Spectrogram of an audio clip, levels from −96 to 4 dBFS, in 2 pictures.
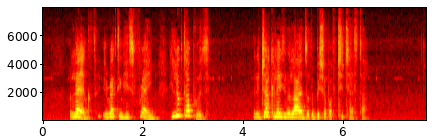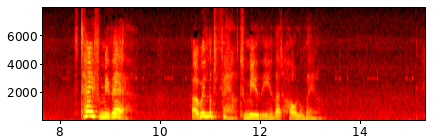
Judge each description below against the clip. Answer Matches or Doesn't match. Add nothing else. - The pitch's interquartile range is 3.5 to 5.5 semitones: Matches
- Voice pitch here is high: Matches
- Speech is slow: Matches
